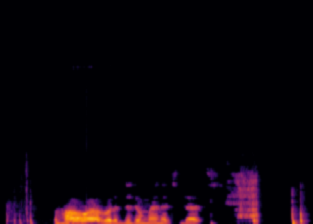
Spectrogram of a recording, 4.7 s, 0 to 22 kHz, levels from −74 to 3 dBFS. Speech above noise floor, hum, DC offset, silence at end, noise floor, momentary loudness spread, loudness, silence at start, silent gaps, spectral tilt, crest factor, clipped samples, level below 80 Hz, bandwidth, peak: 40 dB; none; under 0.1%; 0.15 s; -57 dBFS; 21 LU; -18 LUFS; 0.3 s; none; -9 dB/octave; 18 dB; under 0.1%; -62 dBFS; 5.8 kHz; -2 dBFS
